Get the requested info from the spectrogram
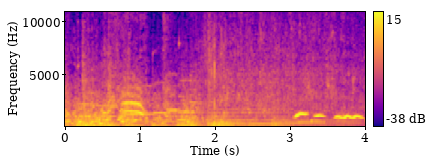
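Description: A loud jumble of cartoon sound effects dies away. From about three seconds in, a person whistles a light, warbling tune over soft background music.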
